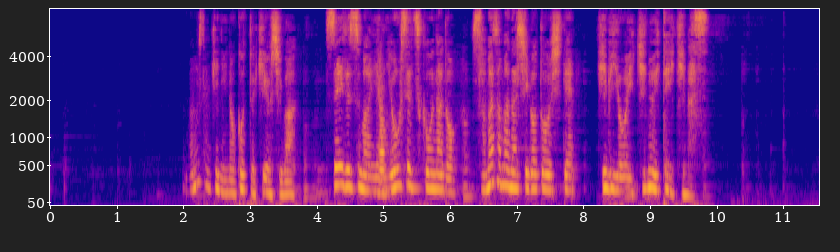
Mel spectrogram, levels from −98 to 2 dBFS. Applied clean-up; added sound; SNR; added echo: neural mask model DeepFilterNet 3.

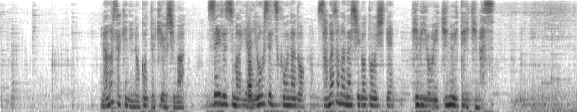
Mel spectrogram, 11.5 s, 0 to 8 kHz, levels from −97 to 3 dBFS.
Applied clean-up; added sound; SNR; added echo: neural separator model SepFormer DNS4.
